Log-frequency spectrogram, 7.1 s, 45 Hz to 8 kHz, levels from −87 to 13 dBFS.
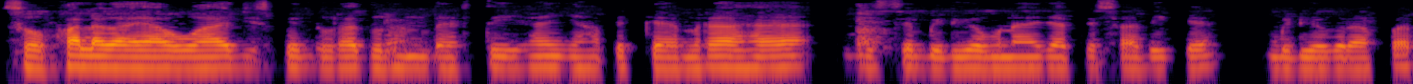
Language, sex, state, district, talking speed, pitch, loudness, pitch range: Hindi, male, Bihar, Sitamarhi, 220 wpm, 125 Hz, -22 LUFS, 120-125 Hz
